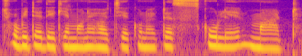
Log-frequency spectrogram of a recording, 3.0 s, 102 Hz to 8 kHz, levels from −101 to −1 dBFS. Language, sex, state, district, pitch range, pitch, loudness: Bengali, female, Tripura, Dhalai, 205-225 Hz, 215 Hz, -16 LUFS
